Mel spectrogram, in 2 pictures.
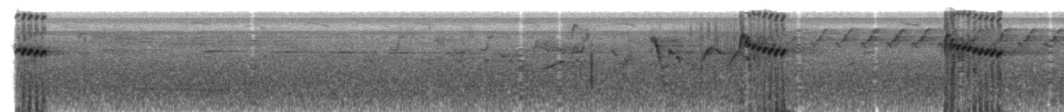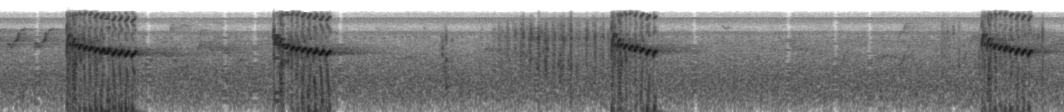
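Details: A chatty wren gives short, harsh, scolding calls, each a loud burst with a quick falling note, about seven across the stretch at uneven gaps of roughly one to two seconds, over a steady high hiss.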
